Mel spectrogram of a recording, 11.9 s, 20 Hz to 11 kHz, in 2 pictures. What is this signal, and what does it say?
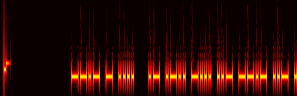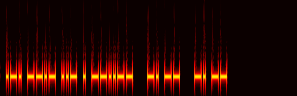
Morse code, heard as a keyed tone, about 28 wpm, 700 Hz. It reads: QTH ALBUQUERQUE, NM NM
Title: K1USN SST QSO Practice 28wpm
